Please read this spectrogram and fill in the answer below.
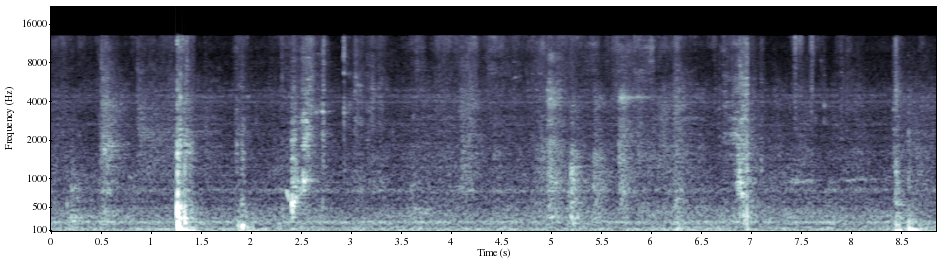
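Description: Quiet kitchen handling sounds while seasoning bread slices on a baking tray: a sharp knock about a second in, then a few faint taps and clicks, over a low steady hum.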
